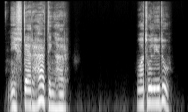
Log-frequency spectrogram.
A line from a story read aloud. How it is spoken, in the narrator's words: Rain sighed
